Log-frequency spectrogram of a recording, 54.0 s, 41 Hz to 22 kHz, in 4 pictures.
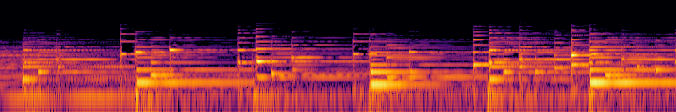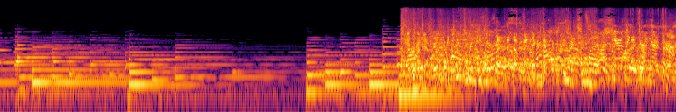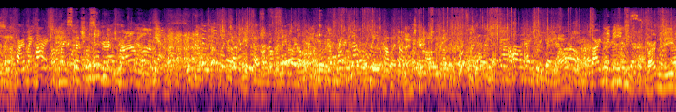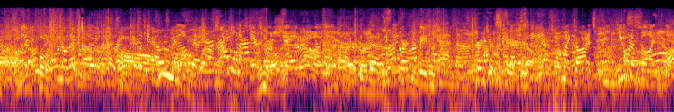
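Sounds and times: overlapping chatter of people: 0.0 - 2.6, 5.2 - 18.4, 21.5 - 54.0.

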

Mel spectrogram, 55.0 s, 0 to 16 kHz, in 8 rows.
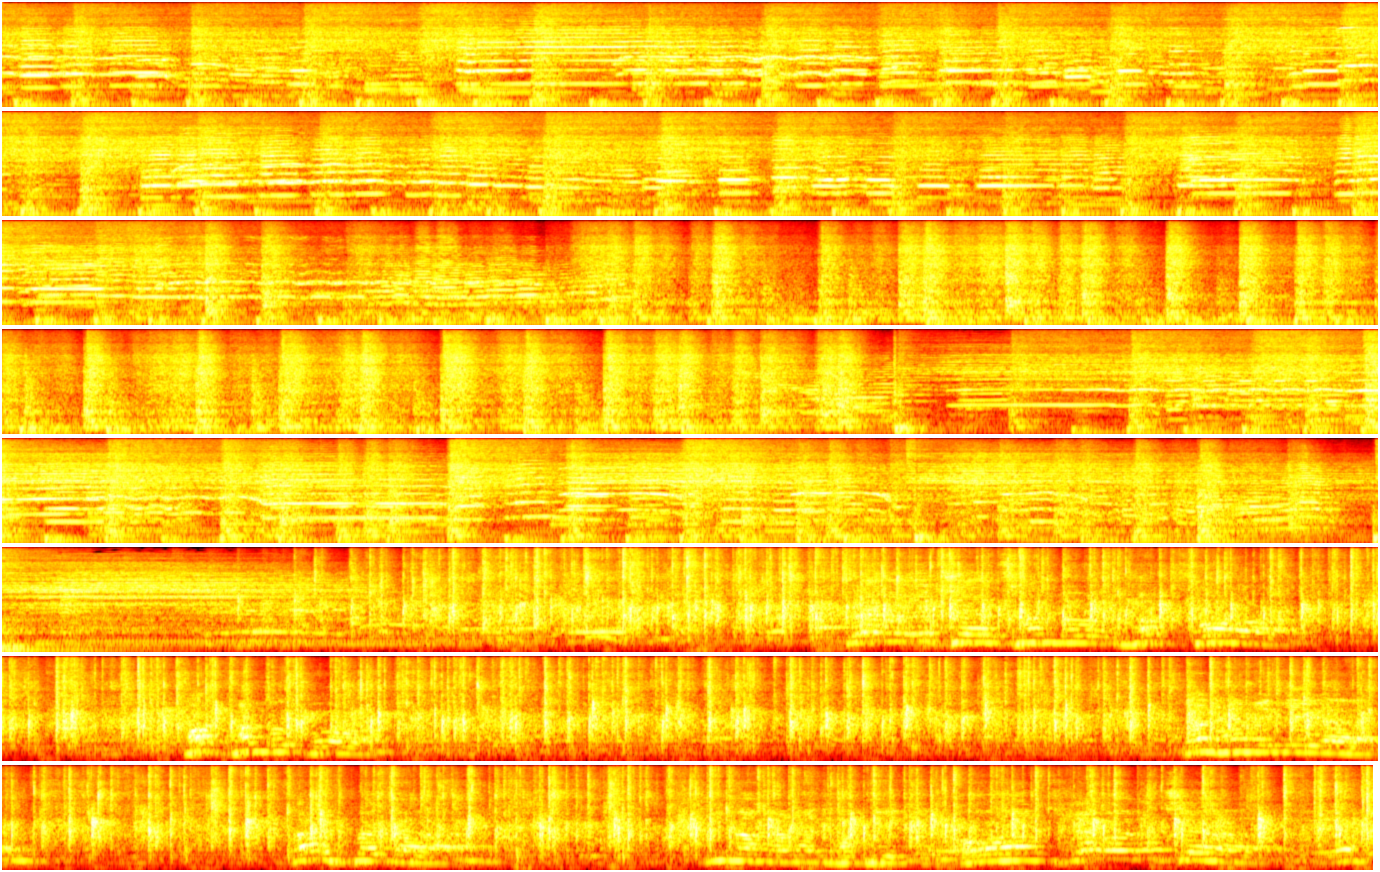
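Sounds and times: clarinet: 0.0 - 17.0, 24.4 - 34.4
piano: 0.0 - 42.1
drum kit beat: 0.0 - 43.2, 47.1 - 55.0.

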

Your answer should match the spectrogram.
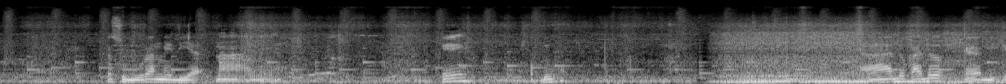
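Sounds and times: background music with bass: 0.0 - 10.0
hands stirring dry husk: 0.0 - 10.0
person speaking: 0.8 - 6.1.

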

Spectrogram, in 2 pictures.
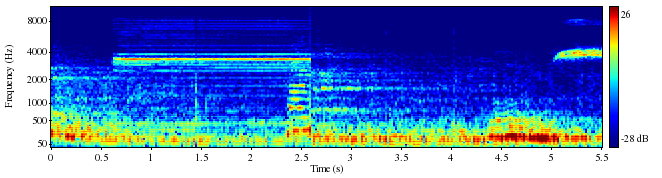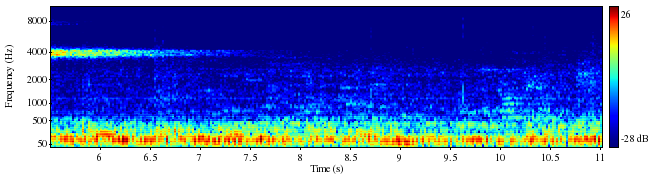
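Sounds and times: referee's whistle blast: 0.6 - 2.6, 5.1 - 7.0
murmur of voices: 5.9 - 11.0.

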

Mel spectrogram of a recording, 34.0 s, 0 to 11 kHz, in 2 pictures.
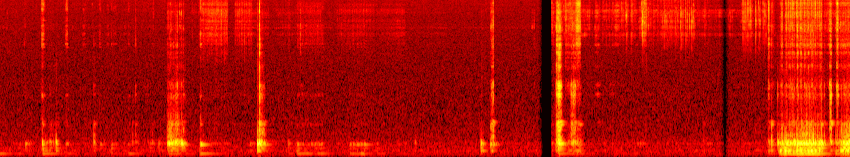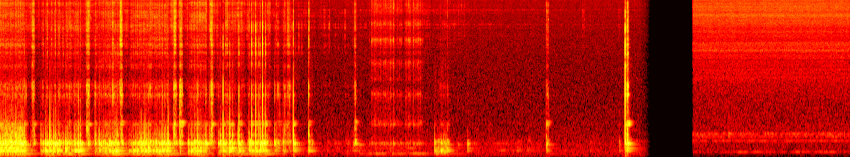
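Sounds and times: metal buckle rubbed with rag: 11.1 - 16.9.

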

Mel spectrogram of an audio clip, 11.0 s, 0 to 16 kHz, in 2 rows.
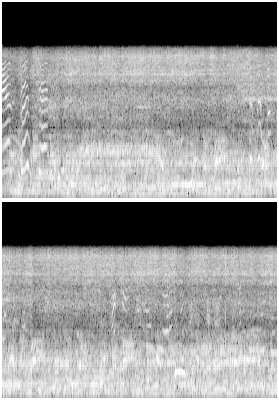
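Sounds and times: distant crowd voices: 0.0 - 11.0.

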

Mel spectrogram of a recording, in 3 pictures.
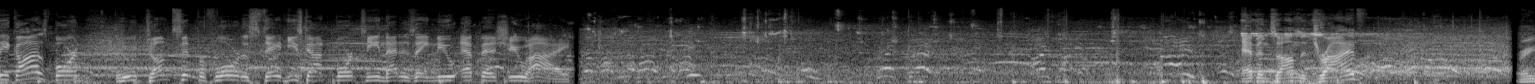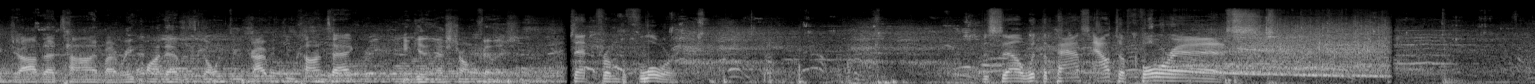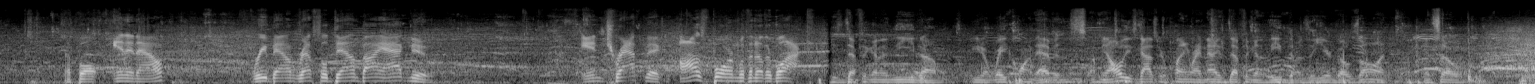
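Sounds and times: arena crowd noise: 0.0 - 46.0
sneakers squeaking: 5.8 - 14.5, 21.5 - 26.3, 29.4 - 33.5, 34.8 - 39.5, 40.2 - 46.0.

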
